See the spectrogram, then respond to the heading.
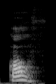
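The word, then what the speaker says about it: cough: I have got अ कॉफ। I have got अ कॉफ। इसे कफ या कफ दोनों तरीके से प्रोनाउंस किया जाता है। इंडिया में तो कफ ज्यादा कॉमन है।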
